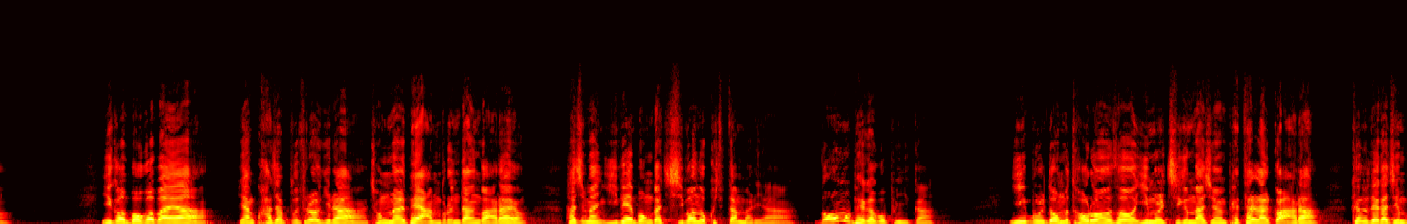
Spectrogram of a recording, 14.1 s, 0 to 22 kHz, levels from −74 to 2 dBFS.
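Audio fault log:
No faults are audible anywhere in this speech recording.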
